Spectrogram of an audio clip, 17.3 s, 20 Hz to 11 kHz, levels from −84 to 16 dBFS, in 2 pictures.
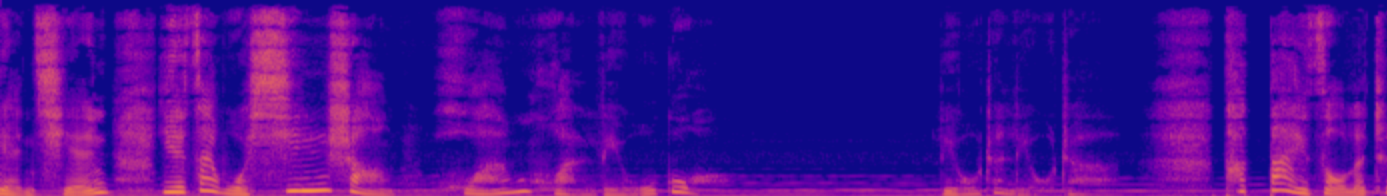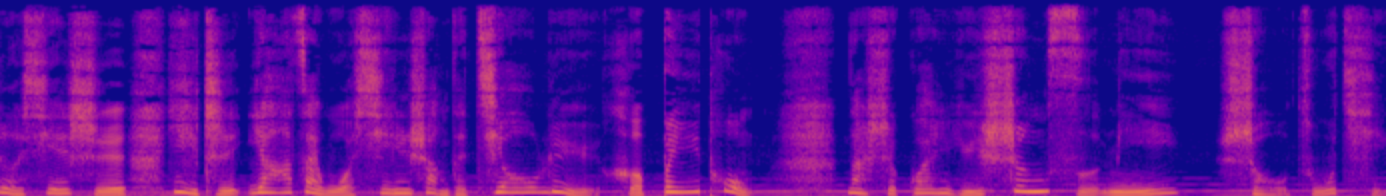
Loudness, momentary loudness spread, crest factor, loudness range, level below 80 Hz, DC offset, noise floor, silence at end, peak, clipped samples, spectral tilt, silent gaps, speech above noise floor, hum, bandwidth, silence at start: -25 LUFS; 16 LU; 18 dB; 13 LU; -52 dBFS; under 0.1%; -48 dBFS; 0 s; -8 dBFS; under 0.1%; -4.5 dB/octave; none; 23 dB; none; 11 kHz; 0 s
